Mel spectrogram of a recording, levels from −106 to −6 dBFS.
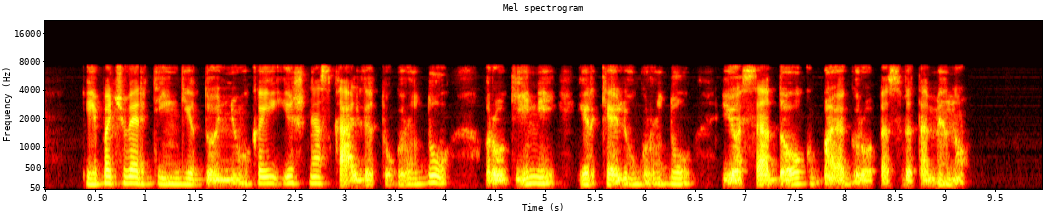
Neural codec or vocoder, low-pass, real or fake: vocoder, 22.05 kHz, 80 mel bands, HiFi-GAN; 7.2 kHz; fake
